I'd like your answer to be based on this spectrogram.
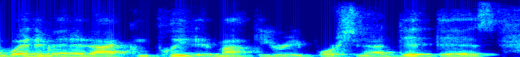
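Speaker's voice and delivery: ordinary talk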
